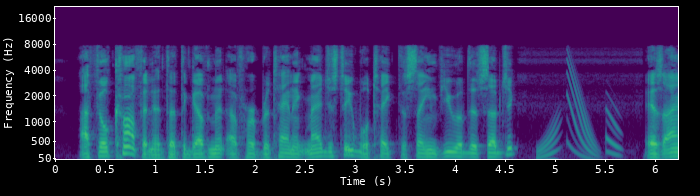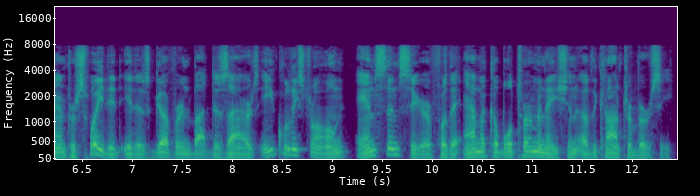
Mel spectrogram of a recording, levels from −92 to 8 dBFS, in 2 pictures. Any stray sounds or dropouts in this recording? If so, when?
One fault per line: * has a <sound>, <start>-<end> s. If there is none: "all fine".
* has a chirp, 4.8-5.7 s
